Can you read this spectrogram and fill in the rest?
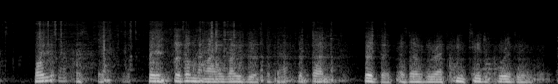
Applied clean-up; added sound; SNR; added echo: neural mask model RNNoise.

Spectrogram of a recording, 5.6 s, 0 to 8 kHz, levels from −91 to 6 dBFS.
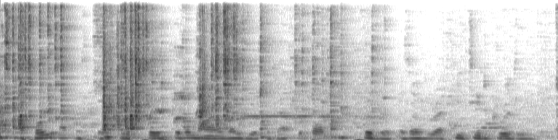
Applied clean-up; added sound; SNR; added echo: classical method log-MMSE.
